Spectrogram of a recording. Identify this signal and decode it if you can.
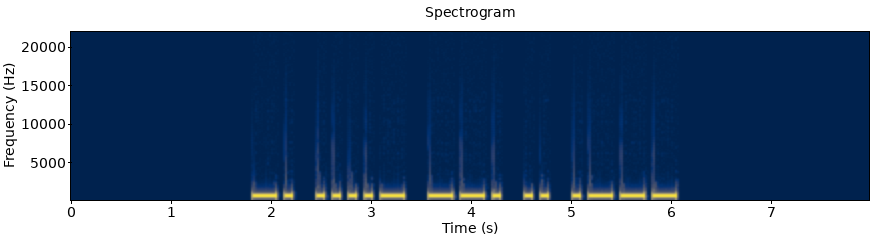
Morse code, heard as a keyed tone, about 16 wpm, 700 Hz. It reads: N4GIJ
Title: USA Call Signs - 5 Characters - Repeated 2x - 15wpm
